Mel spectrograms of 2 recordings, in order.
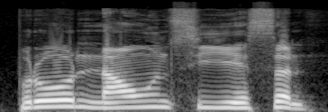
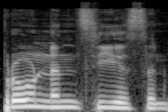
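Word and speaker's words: pronunciation: अब देखो ये क्यों देता है प्रोनाउंसिएशन वाला, क्यों देता है, क्योंकि हर बच्चा ये बोलता है प्रोनाउंसिएशन प्रोनाउंसिएशन। मैंने कितनी बार बताया प्रोनंसिएशन, प्रोनंसिएशन, नन है ना, NUN है ना कि NOUN है।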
